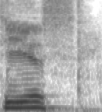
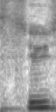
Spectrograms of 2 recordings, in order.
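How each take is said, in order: First: The vowel is an unrounded ie with r. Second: The vowel is a rounded standard ü. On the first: "sondern es ist Siers" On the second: "der hat nie süß sagen"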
